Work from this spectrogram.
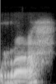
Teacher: Old Arabic ra is retained in the Muslim dialect of Baghdad, so rah as a trill, r, rolling r.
